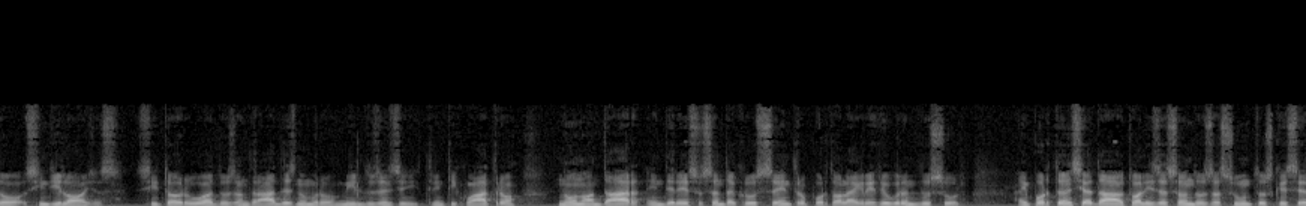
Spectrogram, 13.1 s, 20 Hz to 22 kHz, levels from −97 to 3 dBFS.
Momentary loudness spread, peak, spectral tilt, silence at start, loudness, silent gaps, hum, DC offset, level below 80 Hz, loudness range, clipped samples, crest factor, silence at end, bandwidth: 11 LU; -16 dBFS; -6 dB/octave; 0 s; -36 LUFS; none; none; under 0.1%; -56 dBFS; 3 LU; under 0.1%; 20 dB; 0 s; 11.5 kHz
